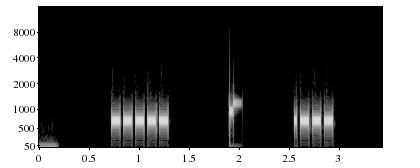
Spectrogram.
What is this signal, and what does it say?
Morse code, heard as a keyed tone, about 40 wpm, 700 Hz. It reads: 0 J
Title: Single Letter-Number Alt - Rapid-Fire 40wpm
